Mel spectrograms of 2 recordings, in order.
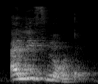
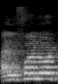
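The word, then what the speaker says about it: ℵ₀: इसे कहते हैं एलिफ नोट। इफ आई एम नॉट wrong, ये स्पेलिंग है इसके, एलिफ नोट। अल्फा नोट नहीं, एलिफ नोट। एलिफ नोट इसका नाम होता है, इसका सिंबल का नाम है, ठीक है।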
